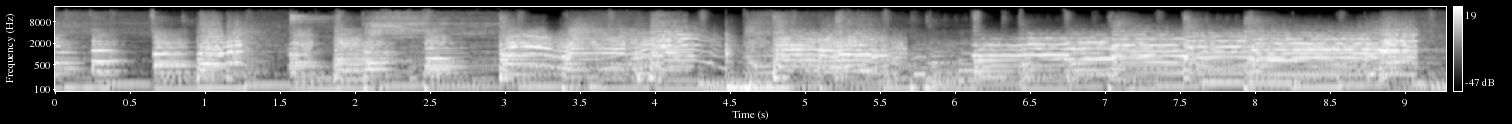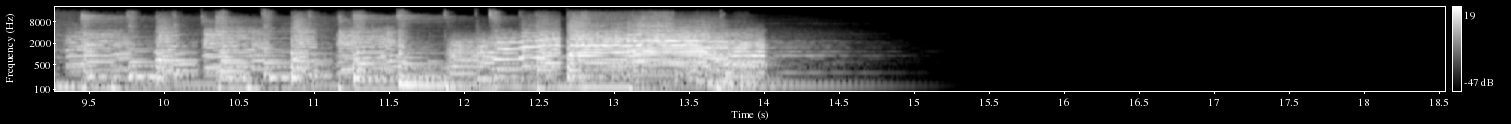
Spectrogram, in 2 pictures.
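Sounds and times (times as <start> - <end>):
bright swing music at slower tempo: 0.0 - 14.8.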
